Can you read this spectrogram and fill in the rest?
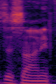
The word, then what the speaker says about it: Dasani: Four is Dasani for sure. – Mm-hmm. Pronounced with a Z, which I've never heard before. – Dasani. – It's like Boise.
